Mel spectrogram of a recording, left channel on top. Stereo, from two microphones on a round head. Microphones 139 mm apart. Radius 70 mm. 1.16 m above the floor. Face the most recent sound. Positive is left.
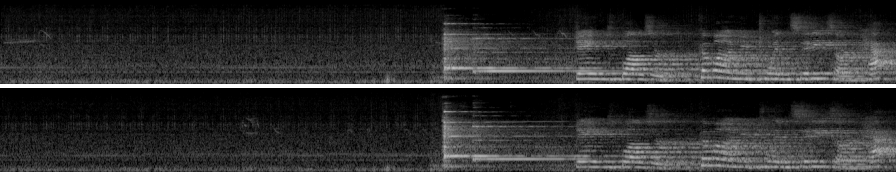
turn(degrees=40)  # may be behind; listen again after turning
